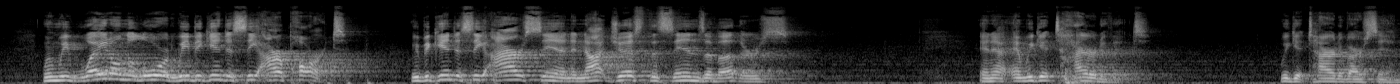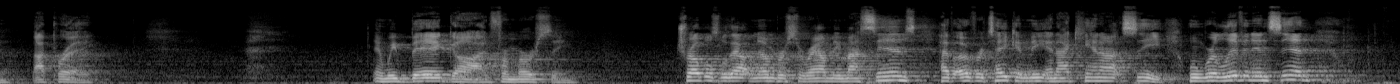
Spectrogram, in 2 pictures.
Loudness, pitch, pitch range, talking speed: -21 LUFS, 155 Hz, 120-190 Hz, 140 wpm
